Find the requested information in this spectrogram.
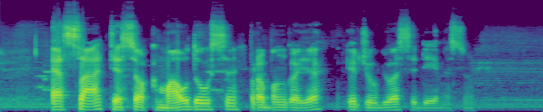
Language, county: Lithuanian, Kaunas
